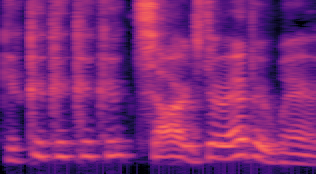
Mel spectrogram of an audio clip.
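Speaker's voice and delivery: high, frantic stammering soldier voice; terrified soldier stuttering to his sergeant; panicked stutter. Retold or imitated. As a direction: stammer it out in terror, voice jumping up. Panicked soldier calling to sarge.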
